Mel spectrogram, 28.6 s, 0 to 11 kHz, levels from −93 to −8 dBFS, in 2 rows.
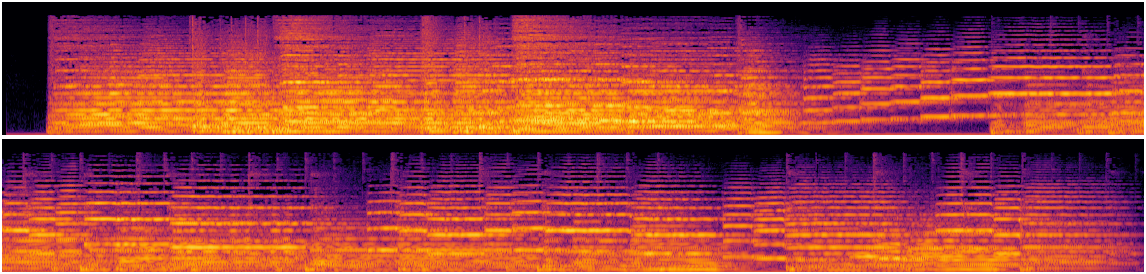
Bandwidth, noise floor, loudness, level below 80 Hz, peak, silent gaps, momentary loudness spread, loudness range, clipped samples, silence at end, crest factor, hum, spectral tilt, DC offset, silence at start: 8 kHz; -66 dBFS; -20 LUFS; -38 dBFS; -2 dBFS; none; 11 LU; 7 LU; under 0.1%; 0.05 s; 18 dB; none; -6 dB/octave; 0.4%; 0.55 s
